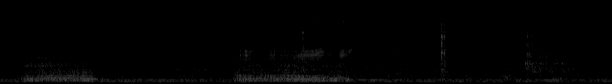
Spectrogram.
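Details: A corgi puppy playing with a bike pedal growls in low, rumbling bursts, with a few sharp clicks between them.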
